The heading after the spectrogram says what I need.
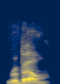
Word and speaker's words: Rebelle: me you know your last name is is pronounced Rebel Rebel okay so you were a drill sergeant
